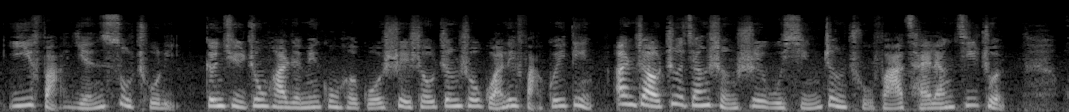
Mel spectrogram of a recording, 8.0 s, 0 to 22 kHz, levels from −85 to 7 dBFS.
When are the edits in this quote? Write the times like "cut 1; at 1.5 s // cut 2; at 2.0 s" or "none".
cut 1; at 1.4 s // cut 2; at 4.5 s

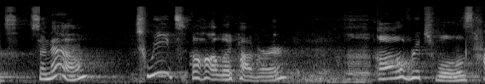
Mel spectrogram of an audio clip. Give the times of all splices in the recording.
cut 1; at 1.3 s // cut 2; at 1.9 s // cut 3; at 3.7 s

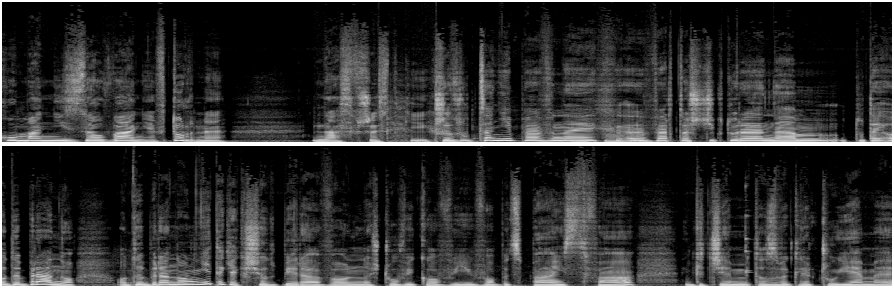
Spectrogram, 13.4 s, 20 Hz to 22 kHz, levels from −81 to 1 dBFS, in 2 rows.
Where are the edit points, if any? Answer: none

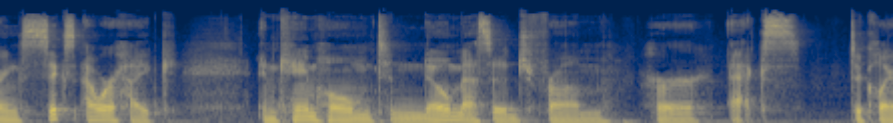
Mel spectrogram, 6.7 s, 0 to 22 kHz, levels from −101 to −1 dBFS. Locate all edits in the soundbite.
cut 1; at 4.8 s

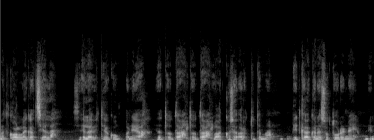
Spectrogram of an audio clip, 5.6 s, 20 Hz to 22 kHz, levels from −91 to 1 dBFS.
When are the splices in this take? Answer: cut 1; at 2.3 s // cut 2; at 2.8 s

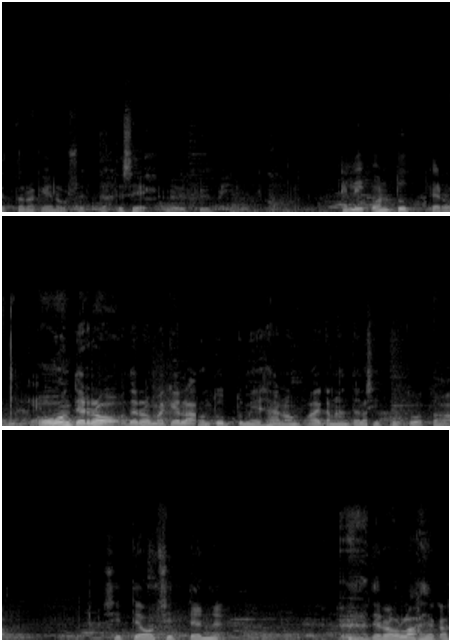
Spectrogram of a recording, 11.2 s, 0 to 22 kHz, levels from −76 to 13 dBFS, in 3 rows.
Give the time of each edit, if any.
cut 1; at 0.9 s // cut 2; at 1.3 s // cut 3; at 3.5 s // cut 4; at 5.3 s // cut 5; at 6.2 s // cut 6; at 6.8 s // cut 7; at 8.7 s

